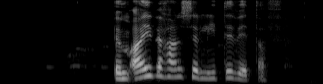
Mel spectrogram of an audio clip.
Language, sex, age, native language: Icelandic, female, 40-49, Icelandic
